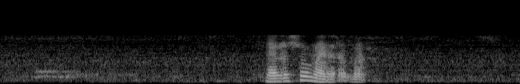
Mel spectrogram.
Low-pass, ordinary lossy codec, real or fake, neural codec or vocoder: 7.2 kHz; AAC, 16 kbps; fake; vocoder, 22.05 kHz, 80 mel bands, HiFi-GAN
